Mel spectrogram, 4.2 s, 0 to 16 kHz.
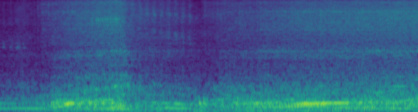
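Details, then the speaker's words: Procharged 1996 Mustang GT V8 on its first drive, pulling hard in third with the chip unplugged: uneven, choppy note breaking up under load, with an exhaust leak back; cause not identified. "breaking up hard in third I can't sit here and say that this car is running great because obviously it is not"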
